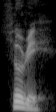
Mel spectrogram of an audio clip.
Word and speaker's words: Zürich: So So in German, letter Z is pronounced as T, and CH is H. So Zurech is Zurich. Zurich. Actually, Z and then U with 2 points about.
